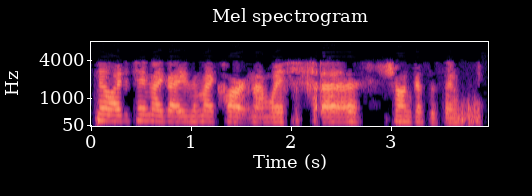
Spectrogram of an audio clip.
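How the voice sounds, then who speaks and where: A male officer comes over a tinny police radio with a high, flat voice. He gives short updates from the field. The signal is thin and phone-like. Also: moderate pace, smooth, dry recording. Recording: tinny narrow-band police scanner audio.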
